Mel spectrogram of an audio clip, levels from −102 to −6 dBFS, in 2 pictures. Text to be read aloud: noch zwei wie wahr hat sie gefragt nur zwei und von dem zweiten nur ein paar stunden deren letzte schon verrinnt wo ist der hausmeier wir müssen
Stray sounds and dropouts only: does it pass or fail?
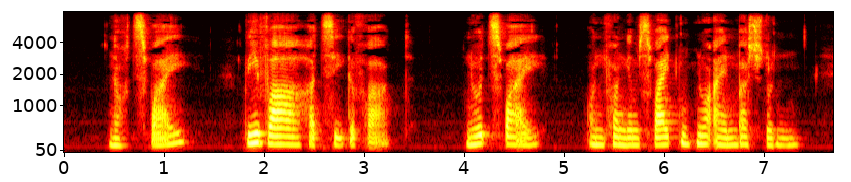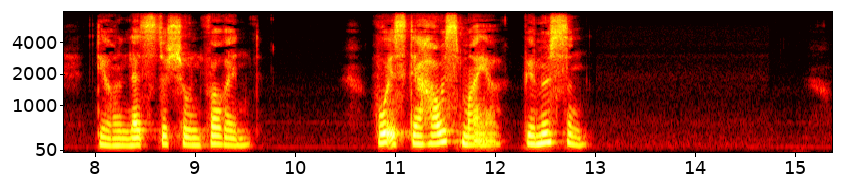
pass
